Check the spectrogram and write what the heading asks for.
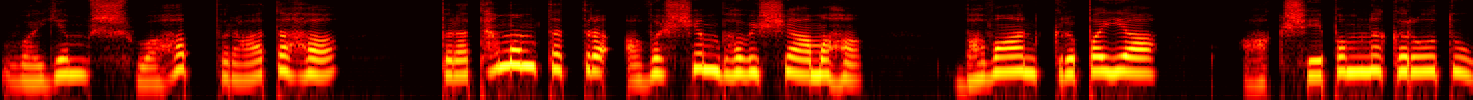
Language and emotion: Sanskrit, fearful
